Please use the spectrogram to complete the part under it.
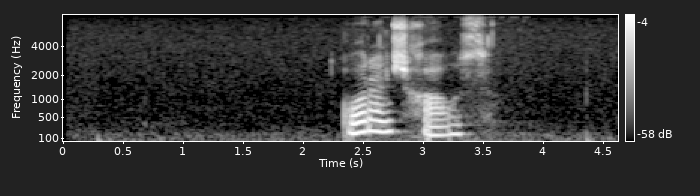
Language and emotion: Russian, neutral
